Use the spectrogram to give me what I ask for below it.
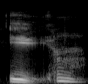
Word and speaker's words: niche: Niche is Niche. 틈새라는 뜻이어서 niche market, 틈새 시장이고요. 발음은 niche도 있지만 niche라고도 합니다.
